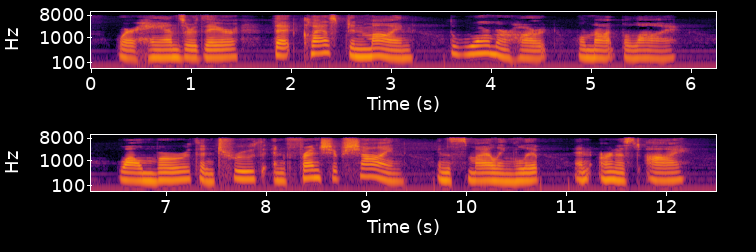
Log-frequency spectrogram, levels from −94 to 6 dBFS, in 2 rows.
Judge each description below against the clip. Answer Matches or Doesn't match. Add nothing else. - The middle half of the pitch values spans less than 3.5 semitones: Matches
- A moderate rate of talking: Doesn't match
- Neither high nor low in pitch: Matches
